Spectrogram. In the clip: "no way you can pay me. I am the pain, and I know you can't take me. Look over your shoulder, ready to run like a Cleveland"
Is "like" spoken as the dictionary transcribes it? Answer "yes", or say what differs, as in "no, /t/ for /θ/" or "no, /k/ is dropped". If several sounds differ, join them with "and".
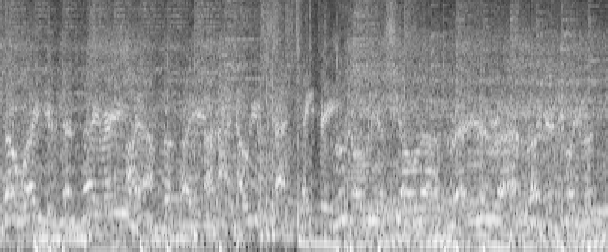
no, /k/ is dropped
